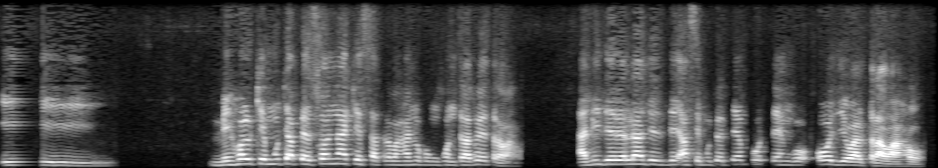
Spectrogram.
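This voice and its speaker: Haitian man pitching a business, earnest and hesitant, raspy fry in a high voice, muffled recording. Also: expressive, moderate pace. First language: Haitian Creole. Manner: earnest, hesitant with frequent fillers. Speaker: network marketing presenter. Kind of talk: motivational business presentation.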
